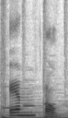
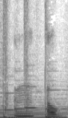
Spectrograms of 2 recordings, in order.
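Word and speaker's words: éntog: Jawabannya adalah E curek karena dibaca entog, bukan entog.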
